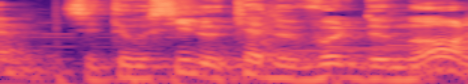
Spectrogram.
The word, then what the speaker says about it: Voldemort: C’était aussi le cas de Voldemort, les anglais avaient tendance à prononcer le t Voldemort !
